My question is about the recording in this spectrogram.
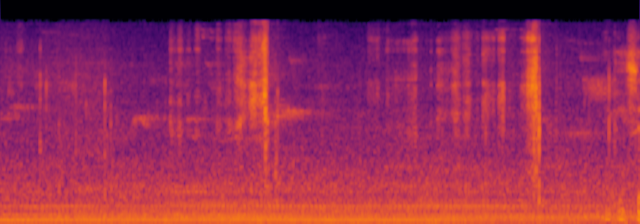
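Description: Opinel folding knife's freshly sharpened blade slicing thin card: short, light scratching cuts, the clearest about three seconds in and again near seven seconds in. The cuts are fine and clean, the sign of a very sharp edge.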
